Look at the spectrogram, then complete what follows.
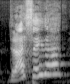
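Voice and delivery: very high, loud, incredulous question; mock disbelief. Preacher shocked at his own bold promise, mock disbelief. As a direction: squawk it, aghast at yourself. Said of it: "I couldn't believe I said it".

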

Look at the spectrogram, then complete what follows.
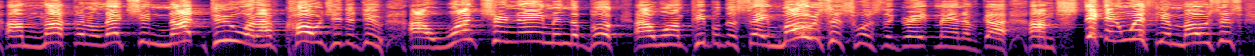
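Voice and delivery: loud, high, building declaration; impassioned preaching as God. Acted. God promising Moses a way forward, preached at full force.

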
